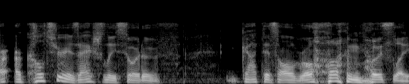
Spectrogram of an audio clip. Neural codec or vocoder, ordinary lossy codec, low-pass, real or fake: codec, 16 kHz, 8 kbps, FreqCodec, larger model; MP3, 64 kbps; 7.2 kHz; fake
